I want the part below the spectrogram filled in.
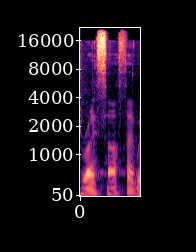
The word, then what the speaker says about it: Raithatha: And then my surname is Raithatha, which is R-A-I-T-H-A-T-H-A.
